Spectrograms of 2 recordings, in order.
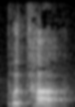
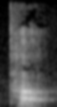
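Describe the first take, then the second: First: The initial P sound is pronounced. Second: The initial P sound is left out. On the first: The speaker calls it wrong. "some will say Ptah" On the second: The speaker calls it right. "the P is silent"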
